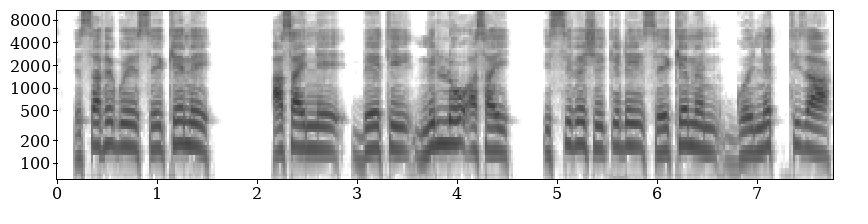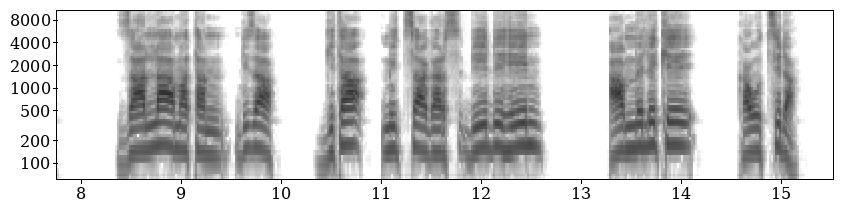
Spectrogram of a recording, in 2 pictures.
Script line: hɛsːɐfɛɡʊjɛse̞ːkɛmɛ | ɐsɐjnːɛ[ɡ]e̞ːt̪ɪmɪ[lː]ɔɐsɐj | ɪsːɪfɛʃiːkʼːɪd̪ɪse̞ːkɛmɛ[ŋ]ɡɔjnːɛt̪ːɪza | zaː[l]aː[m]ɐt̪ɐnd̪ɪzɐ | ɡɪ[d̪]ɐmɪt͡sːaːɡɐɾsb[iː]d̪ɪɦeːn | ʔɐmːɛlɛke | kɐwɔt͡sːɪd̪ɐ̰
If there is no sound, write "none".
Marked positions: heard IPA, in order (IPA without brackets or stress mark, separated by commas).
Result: b, lː, n, lː, m, t̪, iː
